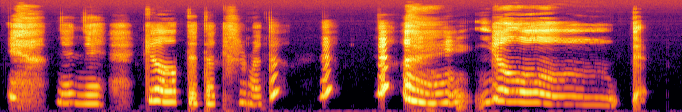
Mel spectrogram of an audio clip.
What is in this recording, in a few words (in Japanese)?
余韻 おねだり, ASMR; 立体; ステレオ; ねぇ?ぎゅっとだきしめて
